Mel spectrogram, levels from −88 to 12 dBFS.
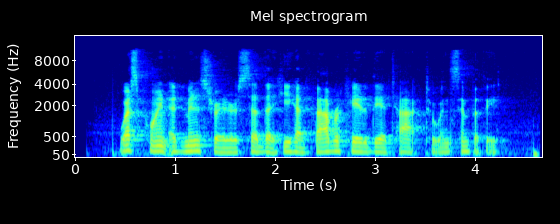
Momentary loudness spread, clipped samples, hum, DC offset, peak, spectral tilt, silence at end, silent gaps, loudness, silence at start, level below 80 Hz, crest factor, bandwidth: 10 LU; under 0.1%; none; under 0.1%; -8 dBFS; -5.5 dB/octave; 0 s; none; -32 LUFS; 0.45 s; -56 dBFS; 24 dB; 11.5 kHz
